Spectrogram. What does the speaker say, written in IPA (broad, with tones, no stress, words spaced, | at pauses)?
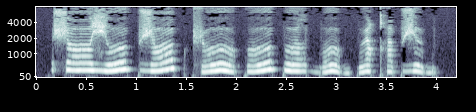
ʃɔː˧ʑoː˨˥p ʒɔː˨˥pʈ͡ʂoː˩˧˩ koː˨˥poː˧ʁboː˩˧˩bpɯ˩˧˩ qʰɯ˧pʒɯ˥˨b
